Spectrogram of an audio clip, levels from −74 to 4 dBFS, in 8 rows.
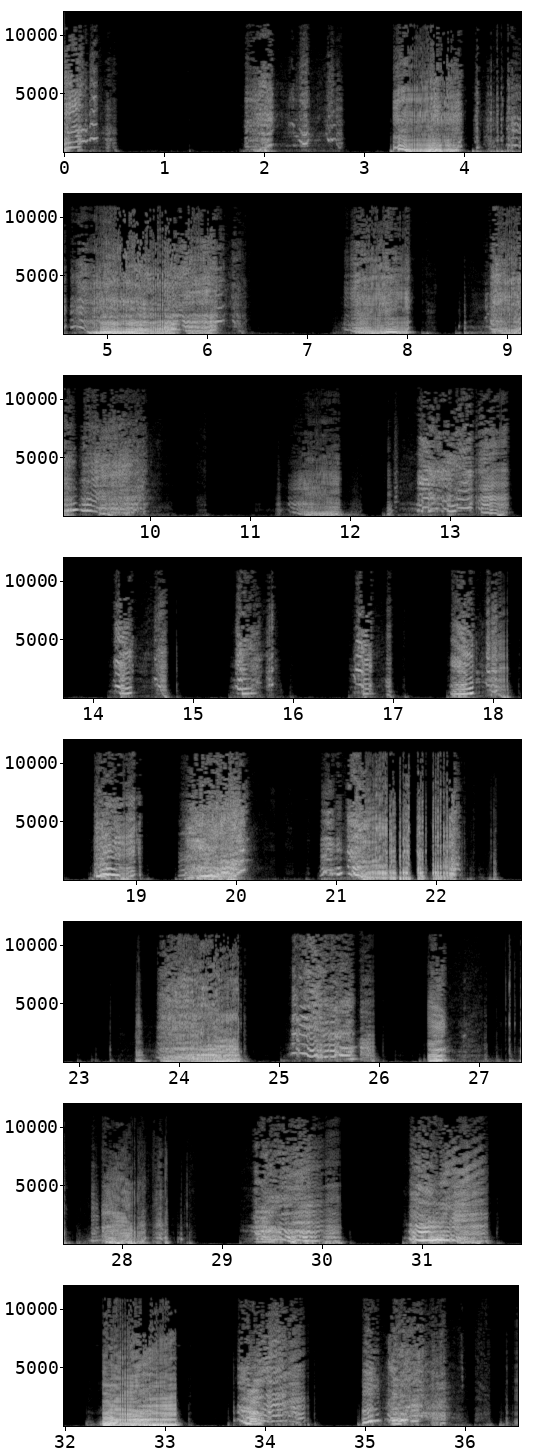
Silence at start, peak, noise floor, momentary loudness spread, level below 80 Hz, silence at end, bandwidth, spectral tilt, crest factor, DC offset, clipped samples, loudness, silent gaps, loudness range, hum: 0 s; -2 dBFS; -65 dBFS; 19 LU; -36 dBFS; 0 s; 11.5 kHz; -4.5 dB/octave; 18 dB; under 0.1%; under 0.1%; -18 LUFS; none; 9 LU; none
